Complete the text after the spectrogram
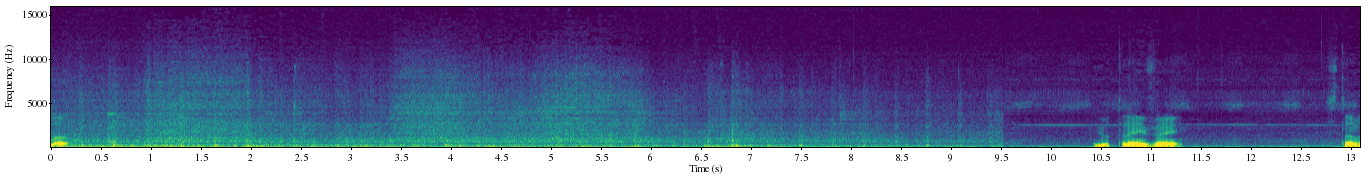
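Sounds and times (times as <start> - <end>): wheels clattering over rail joints: 0.0 - 9.6
freight train rolling past: 0.0 - 13.0.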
